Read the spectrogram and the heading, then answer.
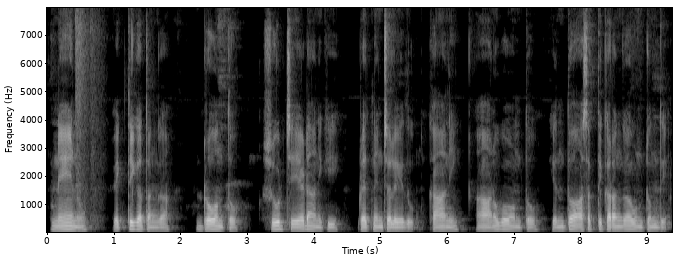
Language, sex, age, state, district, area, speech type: Telugu, male, 18-30, Andhra Pradesh, Sri Satya Sai, urban, spontaneous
